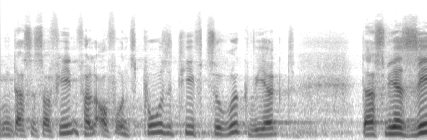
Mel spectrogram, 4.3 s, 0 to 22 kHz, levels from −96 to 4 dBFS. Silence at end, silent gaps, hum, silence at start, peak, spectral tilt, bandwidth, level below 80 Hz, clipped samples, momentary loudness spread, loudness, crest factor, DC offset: 0 s; none; none; 0 s; -10 dBFS; -5 dB/octave; 11.5 kHz; -86 dBFS; under 0.1%; 12 LU; -31 LUFS; 20 dB; under 0.1%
